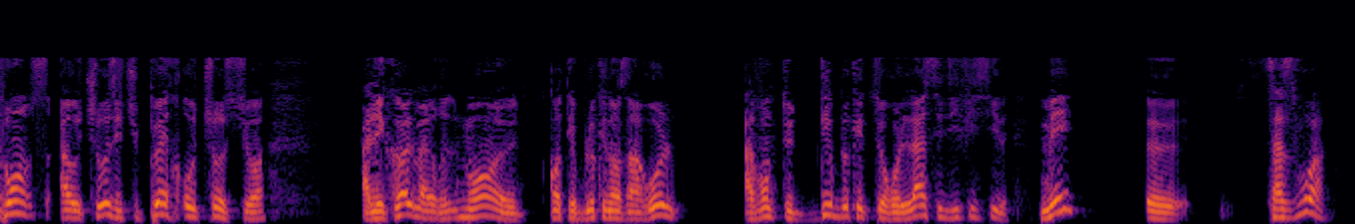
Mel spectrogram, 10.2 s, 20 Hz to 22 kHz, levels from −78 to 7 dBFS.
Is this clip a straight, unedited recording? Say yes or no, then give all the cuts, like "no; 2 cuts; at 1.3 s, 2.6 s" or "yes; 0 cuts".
yes; 0 cuts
